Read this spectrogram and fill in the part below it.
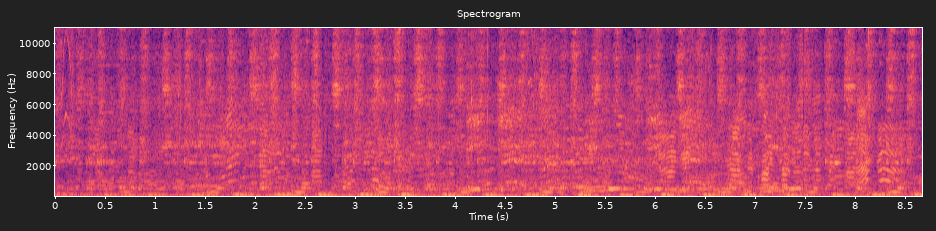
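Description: A loud, dense crowd at a packed wedding fills the air with continuous babble and occasional children's shouts and cheers, close and without pause.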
